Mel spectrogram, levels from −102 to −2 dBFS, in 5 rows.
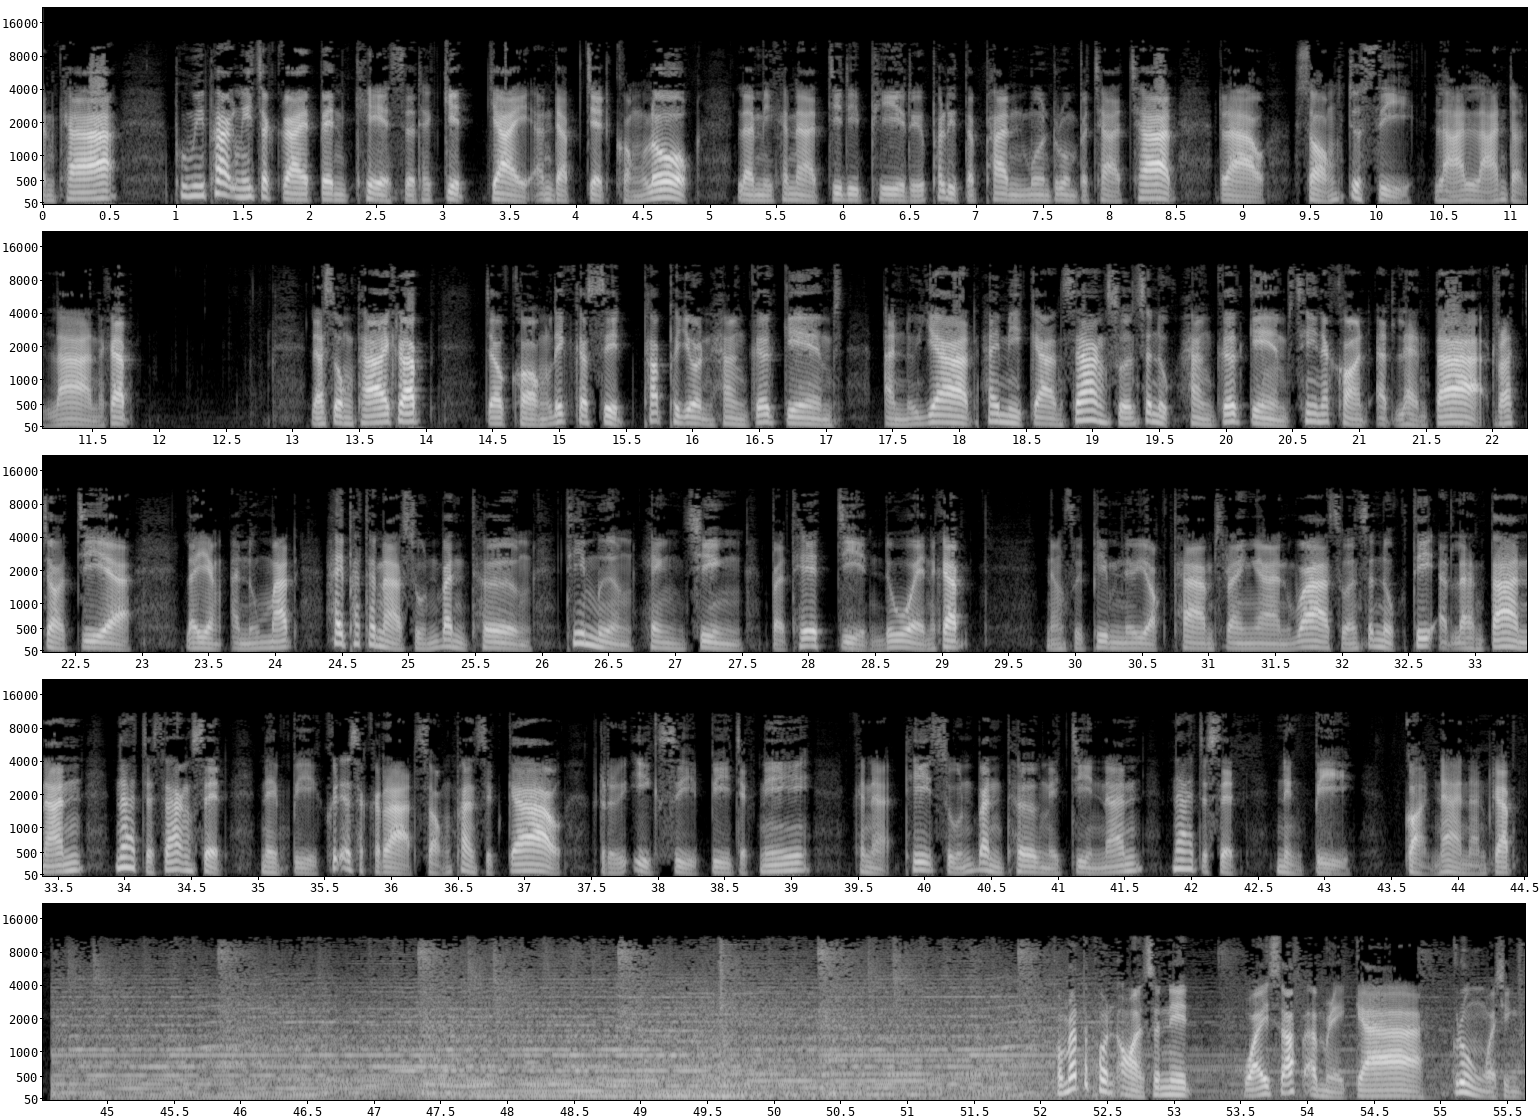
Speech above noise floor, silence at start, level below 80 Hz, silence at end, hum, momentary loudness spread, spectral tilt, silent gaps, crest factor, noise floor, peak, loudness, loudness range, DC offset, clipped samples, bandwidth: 56 dB; 0 s; -58 dBFS; 0 s; none; 14 LU; -4.5 dB/octave; none; 24 dB; -81 dBFS; -2 dBFS; -25 LUFS; 7 LU; under 0.1%; under 0.1%; 11.5 kHz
